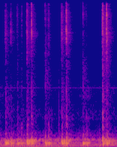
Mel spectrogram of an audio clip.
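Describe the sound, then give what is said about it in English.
Someone types on a computer keyboard during an online lecture. Quick, fairly faint key clicks come in irregular clusters, one after another, with no voices. “Is that why he was drumming? Yeah, well, no, that was him typing on the keyboard.”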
